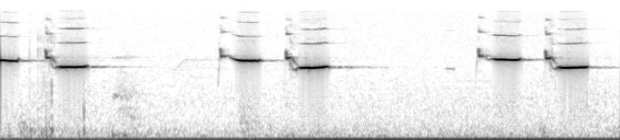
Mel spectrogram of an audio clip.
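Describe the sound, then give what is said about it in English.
A saddleback (tīeke) calls in three evenly spaced bursts, each a pair of sharp, bright, whistled chirps, heard clearly over a steady low background hum. “I'm just laughing because I'm like, I found a really good bird sound”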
